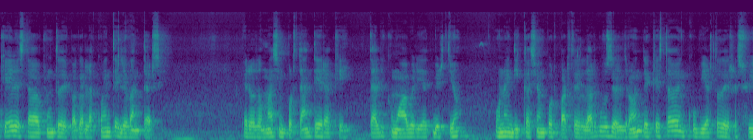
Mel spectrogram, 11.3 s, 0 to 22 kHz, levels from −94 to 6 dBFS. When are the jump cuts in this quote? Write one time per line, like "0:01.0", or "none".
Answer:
0:07.4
